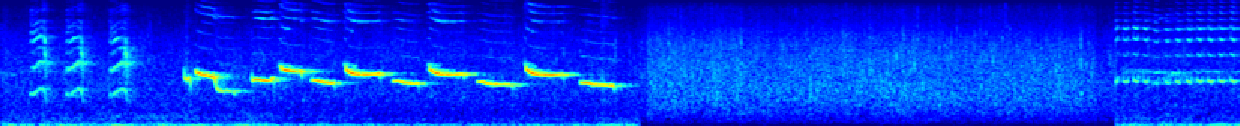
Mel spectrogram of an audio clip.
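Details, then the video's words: Unusual songbird on a clear master recording meant for tutoring kept songbirds: short chirps, then a run of slurred whistles alternating high and low. A hissing rain-like noise follows, then quick bright trills, over a steady low hum. "master suara burung unik jernih"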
